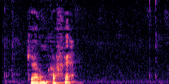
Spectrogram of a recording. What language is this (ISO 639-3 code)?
por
